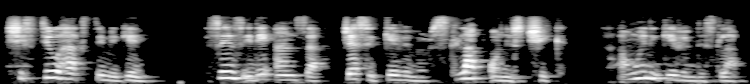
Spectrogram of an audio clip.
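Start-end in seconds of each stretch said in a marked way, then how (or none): none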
